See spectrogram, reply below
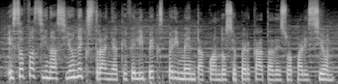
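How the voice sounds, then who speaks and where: A woman reading scripted literary trivia in a measured way, as a radio presenter. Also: fairly high pitch. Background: background music.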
